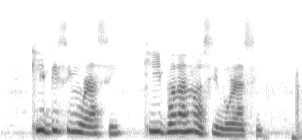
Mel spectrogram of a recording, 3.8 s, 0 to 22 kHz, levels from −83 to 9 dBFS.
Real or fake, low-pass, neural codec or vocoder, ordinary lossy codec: fake; 14.4 kHz; codec, 32 kHz, 1.9 kbps, SNAC; none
